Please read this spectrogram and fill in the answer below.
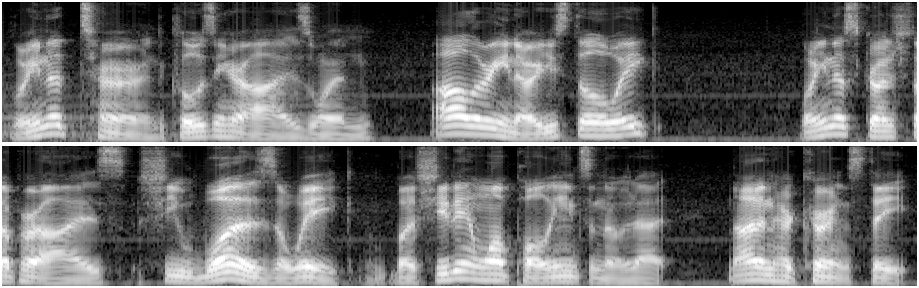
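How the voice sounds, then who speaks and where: A man's voice: lowish voice, animated, moderate pace, a bit bright. A man streaming himself reading a visual novel aloud, narrating like a storybook and dropping into casual chat. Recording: music behind the voice. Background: background music.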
